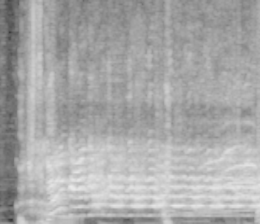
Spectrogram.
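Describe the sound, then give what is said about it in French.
A voice imitates a herder's call used to summon goats: one loud, high-pitched, drawn-out cry held for nearly two seconds, with no other sounds around it. “Non, ça, ce sont des chèvres qu'on appelle comme ça.”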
